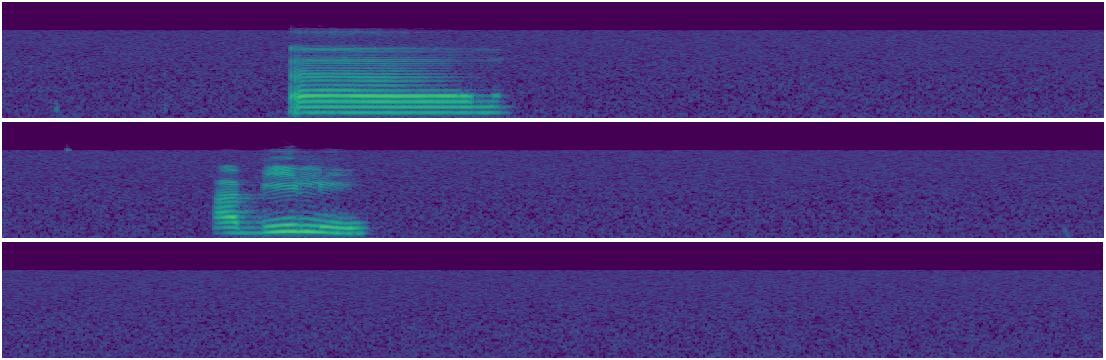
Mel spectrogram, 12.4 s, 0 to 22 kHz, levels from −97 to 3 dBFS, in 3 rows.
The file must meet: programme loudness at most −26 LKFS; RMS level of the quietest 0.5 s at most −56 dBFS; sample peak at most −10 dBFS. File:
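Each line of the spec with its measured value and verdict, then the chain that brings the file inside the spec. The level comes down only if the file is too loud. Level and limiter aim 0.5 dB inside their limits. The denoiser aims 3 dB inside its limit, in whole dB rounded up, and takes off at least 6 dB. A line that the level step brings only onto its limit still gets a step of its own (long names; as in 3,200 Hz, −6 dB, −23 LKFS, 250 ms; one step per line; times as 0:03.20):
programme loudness −31.0 LKFS: in spec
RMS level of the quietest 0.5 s −62 dBFS: in spec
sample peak −16.5 dBFS: in spec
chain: no processing needed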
